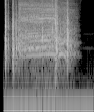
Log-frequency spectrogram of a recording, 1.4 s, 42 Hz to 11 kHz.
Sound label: Camcorder Stop; SKY IM-S610K; System Sounds; Camera; Video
